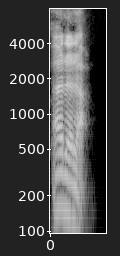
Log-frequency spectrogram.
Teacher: solo tendríamos pura R, eh, como que fuera suave.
